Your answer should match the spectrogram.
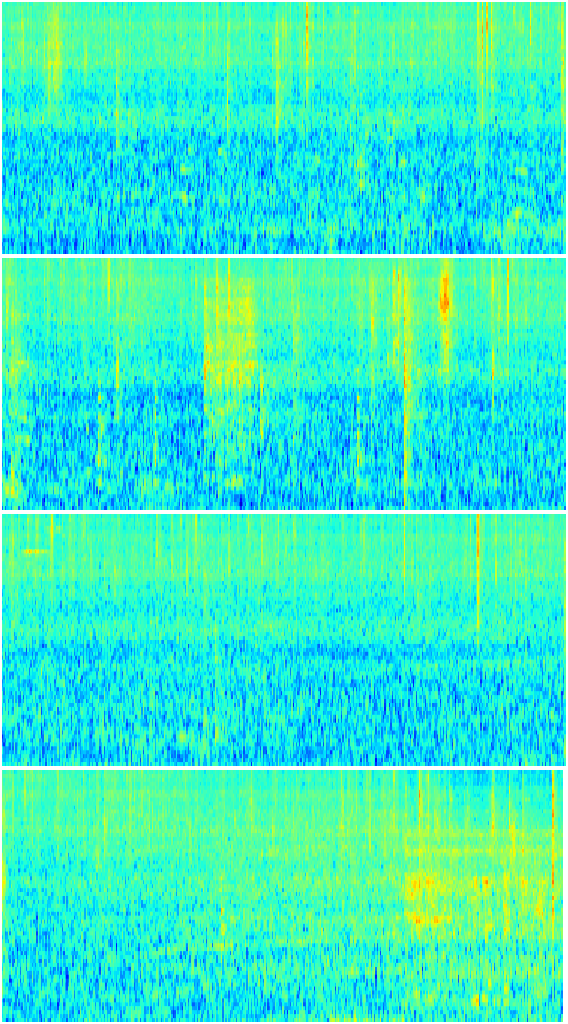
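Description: A car burning, the fire crackling steadily with scattered sharp pops from inside the vehicle, the louder ones about eight and thirteen seconds in. Near the end a steady tone slowly rises in pitch.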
